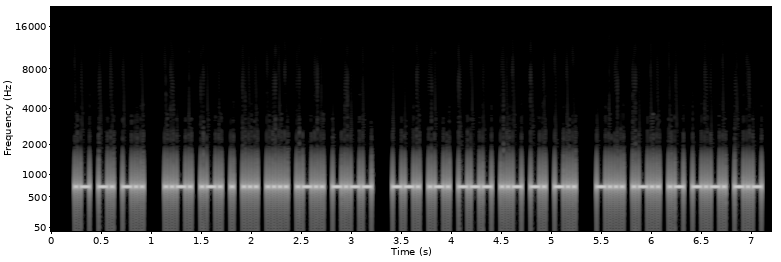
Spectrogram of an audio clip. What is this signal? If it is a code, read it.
Morse code, heard as a keyed tone, about 40 wpm, 700 Hz. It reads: AND FRESHLY GROUND BLACK
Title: Sets of 5 Words Encore 40wpm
